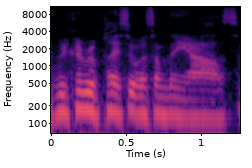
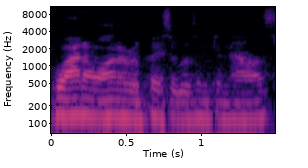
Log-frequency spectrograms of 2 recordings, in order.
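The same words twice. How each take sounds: First: Said in the usual way. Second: Fast and much softer, a muttered brush-off; exasperated refusal. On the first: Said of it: "and they're like". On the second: Retold or imitated. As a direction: rush it under your breath, fed up. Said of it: "And I'm like".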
